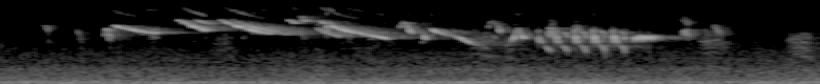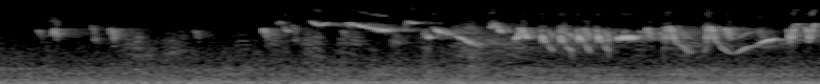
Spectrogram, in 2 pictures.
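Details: Continuous twittering African goldfinch song, a rapid jumble of high slurred notes and trills with one pure whistled note standing out, briefly pausing midway before resuming.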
